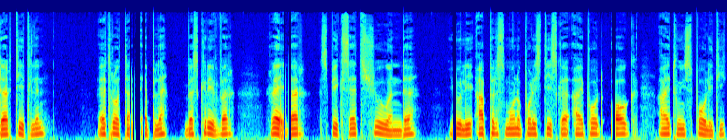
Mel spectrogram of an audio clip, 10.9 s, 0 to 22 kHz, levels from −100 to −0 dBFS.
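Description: Abrupt gaps of silence cut into the speech at 1.94–2.18 s, 4.19–4.37 s, 6.78–6.85 s and 9.18–9.24 s, each resuming as though it had played on: likely a Bluetooth dropout, with late packets discarded.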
